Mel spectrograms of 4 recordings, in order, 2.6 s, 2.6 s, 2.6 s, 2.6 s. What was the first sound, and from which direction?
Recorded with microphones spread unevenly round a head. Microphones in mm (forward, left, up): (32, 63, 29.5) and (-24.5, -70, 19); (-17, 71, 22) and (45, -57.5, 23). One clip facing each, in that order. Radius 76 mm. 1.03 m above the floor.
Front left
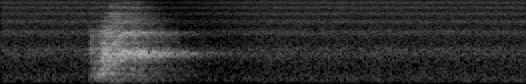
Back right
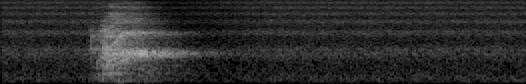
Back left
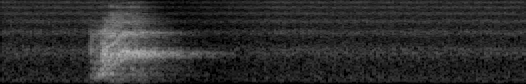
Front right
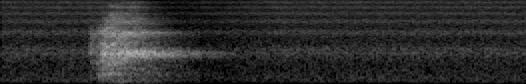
A zipper, 110° left.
